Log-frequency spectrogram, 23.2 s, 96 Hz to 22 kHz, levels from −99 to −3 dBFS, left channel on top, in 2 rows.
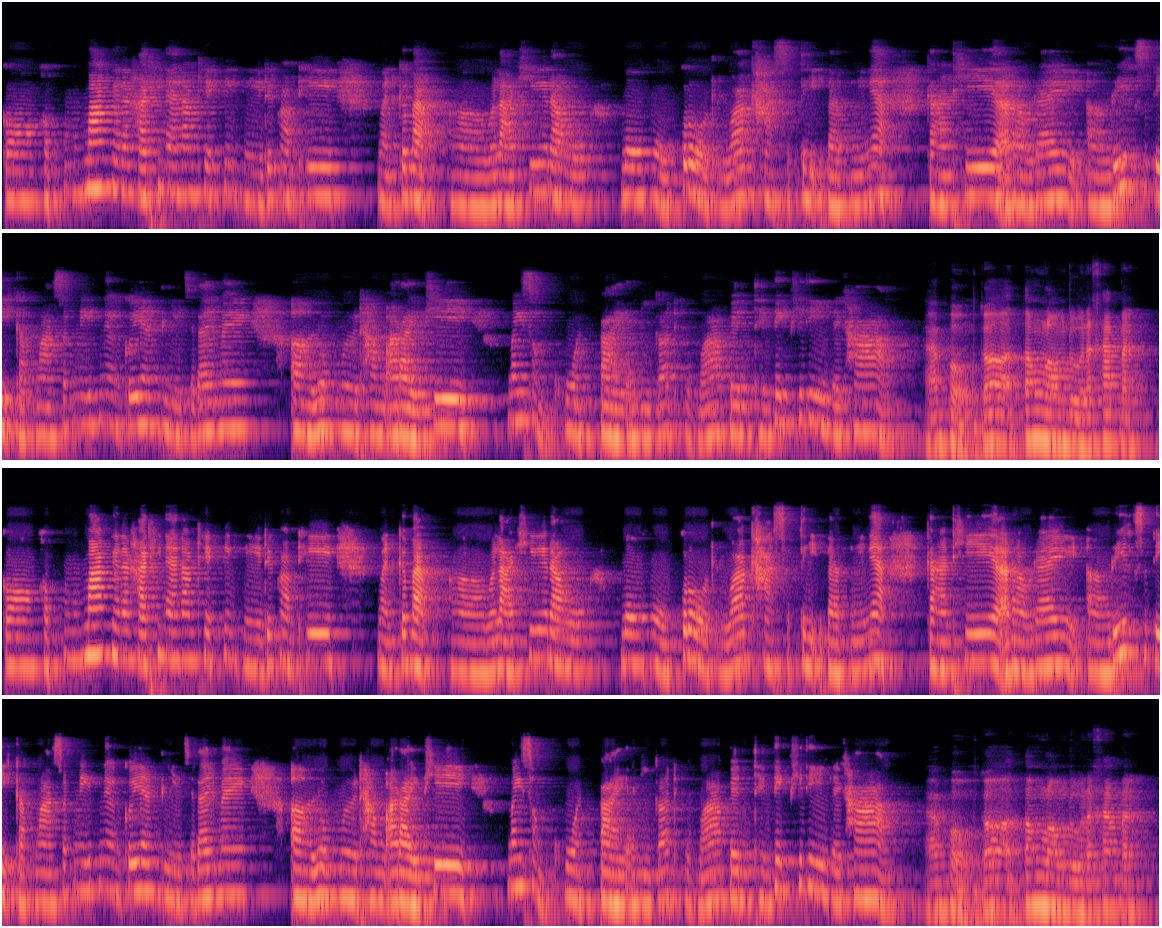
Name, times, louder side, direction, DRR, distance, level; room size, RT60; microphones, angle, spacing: voice 1, 0.0-20.5, right 2 dB, 70° right, 8 dB, 0.8 m, -30 dB
voice 2, 20.8-22.9, left 2 dB, 75° left, 4 dB, 1.3 m, -30 dB
12.0 x 5.9 x 3.1 m, 1.0 s
head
